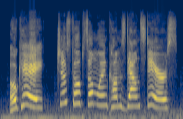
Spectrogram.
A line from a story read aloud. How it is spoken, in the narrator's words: I said loudly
